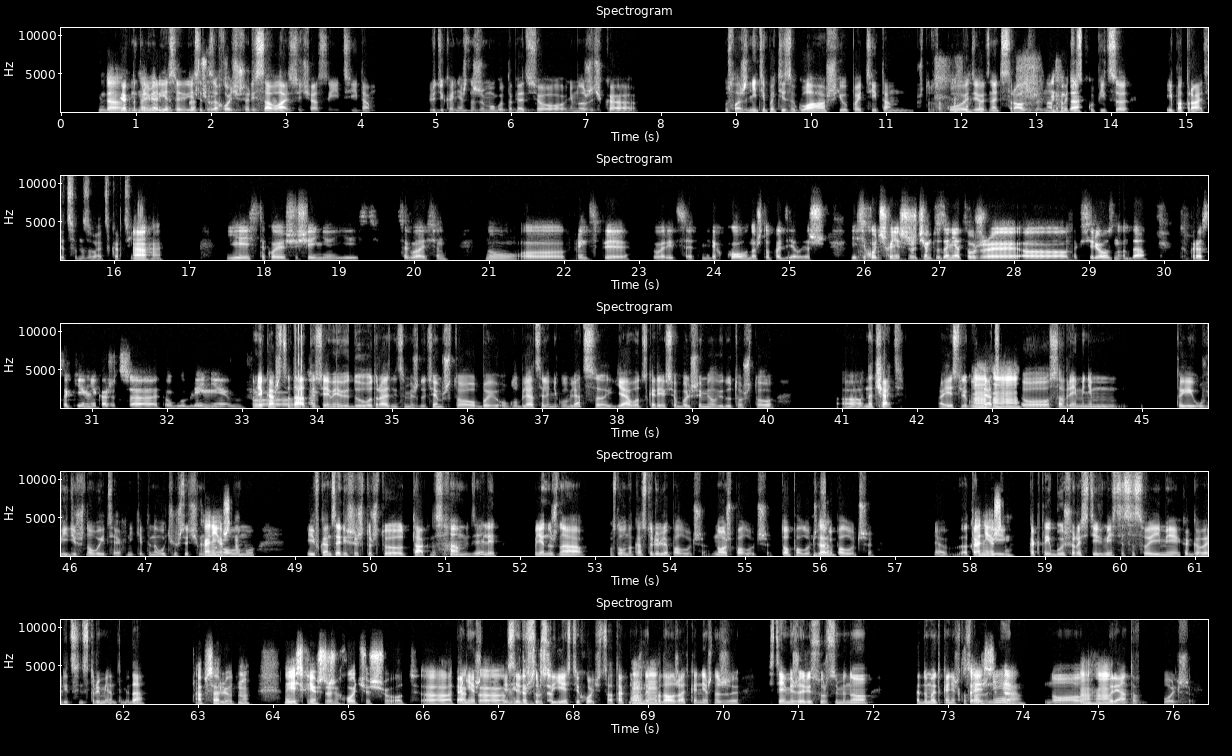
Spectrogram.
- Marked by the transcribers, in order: chuckle; other background noise; laughing while speaking: "самом"
- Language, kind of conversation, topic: Russian, unstructured, Какие простые способы расслабиться вы знаете и используете?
